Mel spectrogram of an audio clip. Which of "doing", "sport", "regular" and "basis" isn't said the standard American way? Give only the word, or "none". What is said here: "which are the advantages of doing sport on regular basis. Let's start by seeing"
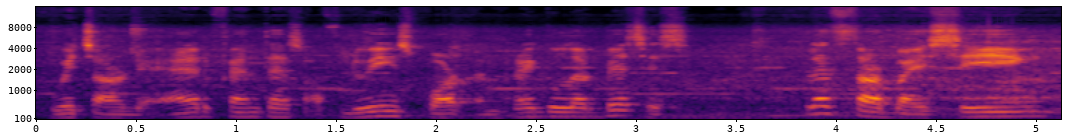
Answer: none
